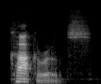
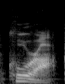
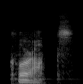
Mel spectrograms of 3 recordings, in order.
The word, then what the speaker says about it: Korok: The often elegant, magical Zora, which are still around, the proud and stubborn Goron, and childlike, innocent Kakaroos. Yeah, I guess that's how you pronounce them. No, Koroks, sorry. Koroks.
